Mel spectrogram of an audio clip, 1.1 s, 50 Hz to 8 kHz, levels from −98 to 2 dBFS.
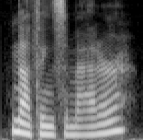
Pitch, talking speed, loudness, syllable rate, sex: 195 Hz, 170 wpm, -18 LUFS, 5.6 syllables/s, female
